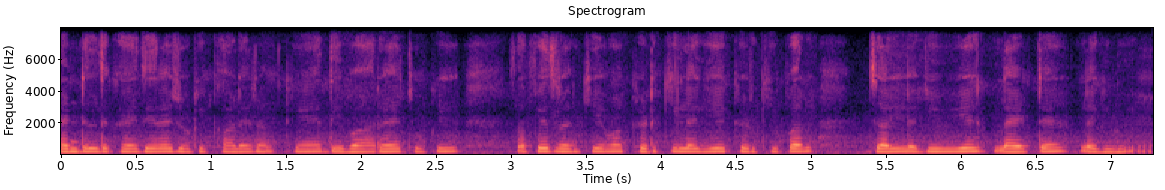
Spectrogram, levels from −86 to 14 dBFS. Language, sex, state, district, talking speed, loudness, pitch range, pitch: Hindi, female, Bihar, Madhepura, 270 wpm, -17 LUFS, 200-210 Hz, 205 Hz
